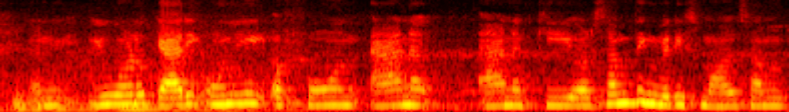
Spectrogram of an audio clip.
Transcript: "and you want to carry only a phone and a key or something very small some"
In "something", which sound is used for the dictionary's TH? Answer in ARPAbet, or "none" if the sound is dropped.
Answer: T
